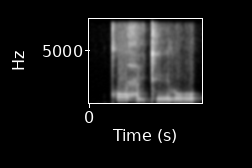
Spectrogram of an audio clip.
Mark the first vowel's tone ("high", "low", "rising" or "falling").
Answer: high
